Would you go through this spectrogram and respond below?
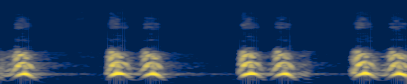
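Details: Male Treeing Walker Coonhound barking while treeing, a pastime he would keep up for hours; strong, harmonic bawling barks come in pairs, roughly every second, with short silent gaps between bursts.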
